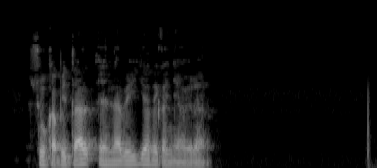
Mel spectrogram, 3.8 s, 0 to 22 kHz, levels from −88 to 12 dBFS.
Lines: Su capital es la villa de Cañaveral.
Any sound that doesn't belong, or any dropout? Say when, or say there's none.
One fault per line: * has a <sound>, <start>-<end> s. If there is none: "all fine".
all fine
